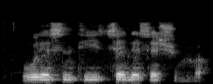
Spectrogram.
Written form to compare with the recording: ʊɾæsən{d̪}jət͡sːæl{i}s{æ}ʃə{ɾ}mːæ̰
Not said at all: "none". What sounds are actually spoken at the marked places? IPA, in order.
t̪, æ, æ, none

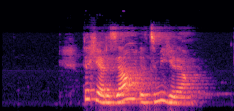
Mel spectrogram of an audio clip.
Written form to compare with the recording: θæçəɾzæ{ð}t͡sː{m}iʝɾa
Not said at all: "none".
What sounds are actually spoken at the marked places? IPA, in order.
ð, m

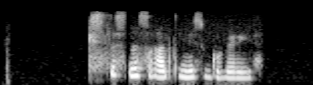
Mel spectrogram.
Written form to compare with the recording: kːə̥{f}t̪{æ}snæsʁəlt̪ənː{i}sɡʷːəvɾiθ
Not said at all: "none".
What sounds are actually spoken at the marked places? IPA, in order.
s, æ, i

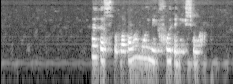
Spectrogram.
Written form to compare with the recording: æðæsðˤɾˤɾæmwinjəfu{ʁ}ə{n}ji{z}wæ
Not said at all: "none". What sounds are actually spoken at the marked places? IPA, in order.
ð, n, s

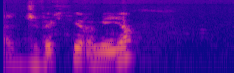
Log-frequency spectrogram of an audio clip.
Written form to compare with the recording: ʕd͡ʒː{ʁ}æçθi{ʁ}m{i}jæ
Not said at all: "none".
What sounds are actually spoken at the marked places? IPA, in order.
v, ʁ, i

